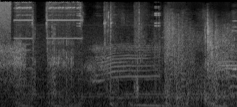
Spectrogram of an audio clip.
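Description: Bursts of gunfire in Metal Gear Solid V: The Phantom Pain, scattered shots and crackling volleys mixed with booming impacts and game noise, fairly dense over a busy background.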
